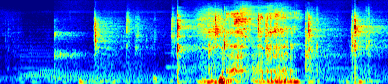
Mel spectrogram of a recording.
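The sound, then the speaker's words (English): A few sharp finger snaps, crisp and bright, made in place of claps, land at irregular intervals over a low, murmuring background. No one speaks. “those are literally not claps. You're snapping.”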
